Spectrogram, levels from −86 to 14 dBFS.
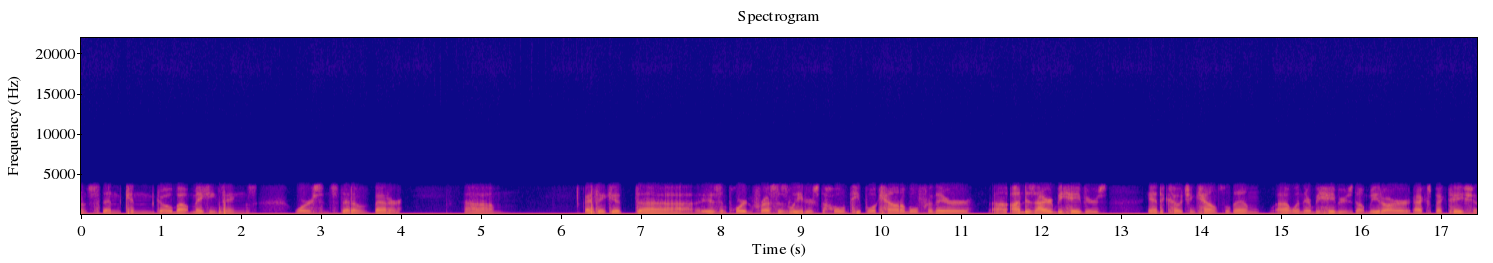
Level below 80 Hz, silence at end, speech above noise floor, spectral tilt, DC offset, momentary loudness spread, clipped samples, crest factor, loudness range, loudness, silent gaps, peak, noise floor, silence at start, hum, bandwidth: -60 dBFS; 0 s; 37 dB; -9 dB/octave; 5%; 9 LU; under 0.1%; 22 dB; 4 LU; -25 LUFS; none; -4 dBFS; -61 dBFS; 0 s; none; 20 kHz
